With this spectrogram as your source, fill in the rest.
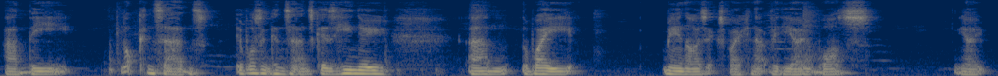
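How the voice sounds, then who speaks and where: A man's voice: fairly low pitch, darkish tone. A man with an English accent, losing his voice with a sore throat, rambling casually to camera with lots of ums and self-corrections. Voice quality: hoarse. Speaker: vlogger. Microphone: camera mic, seated at camera.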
